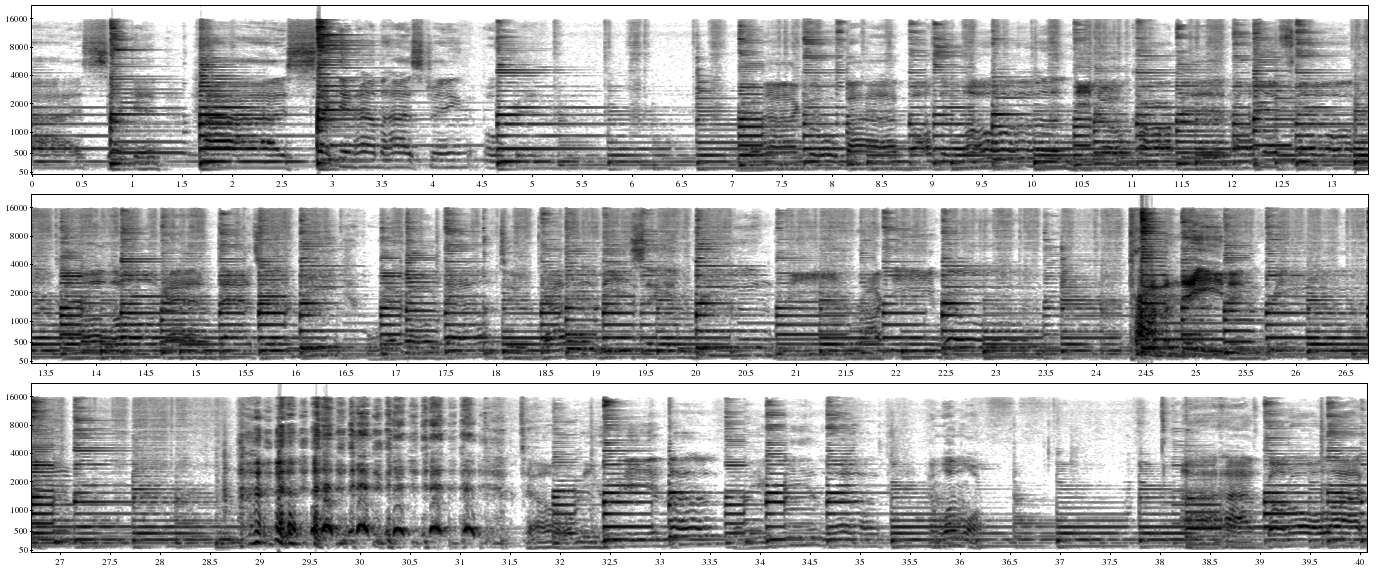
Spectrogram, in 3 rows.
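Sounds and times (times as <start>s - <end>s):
resonator guitar picked melody: 0.0s - 40.0s.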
